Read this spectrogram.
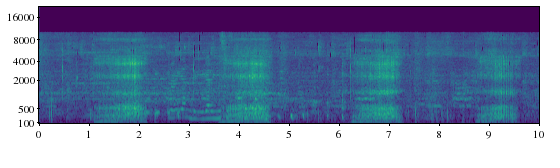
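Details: Person passed out asleep: loud, rough snores repeating about every two and a half seconds, roughly 24 a minute, with faint background music; snoring.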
